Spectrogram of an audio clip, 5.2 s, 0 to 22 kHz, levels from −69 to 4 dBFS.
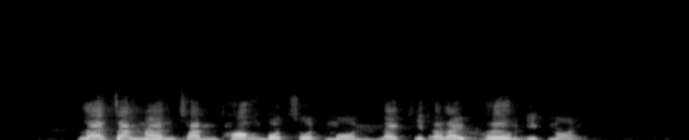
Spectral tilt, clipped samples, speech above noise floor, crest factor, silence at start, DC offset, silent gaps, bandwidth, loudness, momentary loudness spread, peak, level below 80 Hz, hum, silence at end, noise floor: -8 dB/octave; under 0.1%; 50 dB; 18 dB; 0.6 s; under 0.1%; none; 7.2 kHz; -19 LUFS; 7 LU; -2 dBFS; -50 dBFS; none; 0.8 s; -69 dBFS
